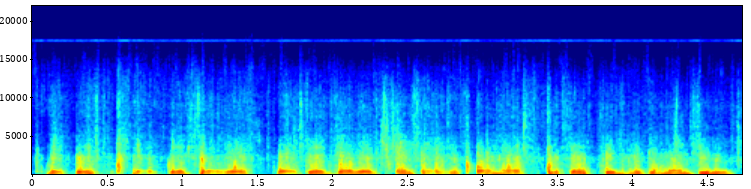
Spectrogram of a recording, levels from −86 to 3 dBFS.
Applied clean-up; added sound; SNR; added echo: neural mask model RNNoise.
